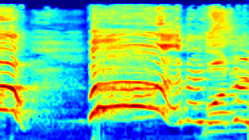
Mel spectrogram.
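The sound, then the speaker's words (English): A woman lets out high-pitched, wavering screams, a short cry followed by a longer sustained shriek, acted out as a surprised scream in the middle of telling a story. “and I started screaming in the theater because I wasn't expecting it, and everybody's flying now.”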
